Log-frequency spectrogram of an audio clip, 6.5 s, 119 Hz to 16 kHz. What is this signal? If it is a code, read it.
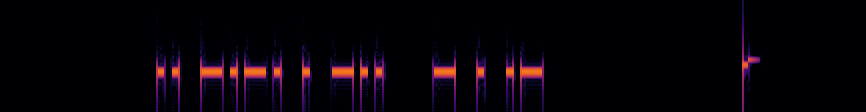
Morse code, heard as a keyed tone, about 21 wpm, 700 Hz. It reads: ICED TEA
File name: Difficult Words with Hints - 22wpm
